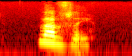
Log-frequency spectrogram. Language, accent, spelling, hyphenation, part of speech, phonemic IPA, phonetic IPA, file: English, US, lovely, love‧ly, adjective / noun / adverb, /ˈlʌv.li/, [ˈlʌv.lɪi̯], En-us-lovely.ogg
- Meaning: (adjective) 1. Delightful for beauty, harmony, or grace 2. Nice; wonderful 3. Inspiring love or friendship; amiable 4. Loving, filled with love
